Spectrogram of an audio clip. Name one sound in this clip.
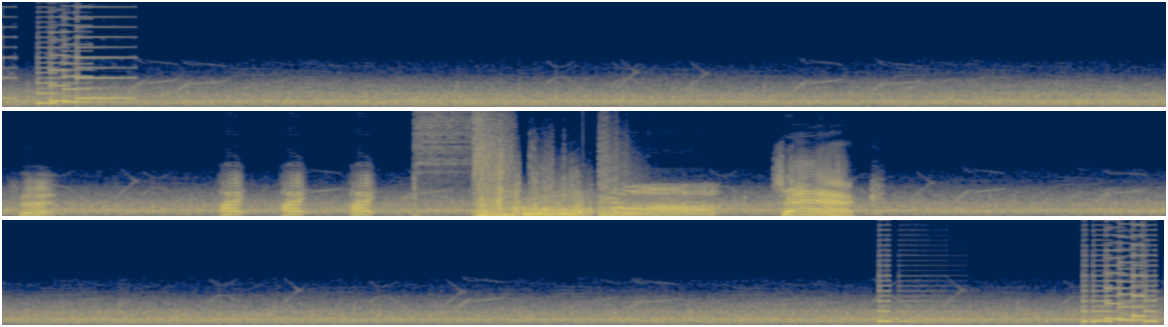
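Short electronic menu beeps chirp.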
